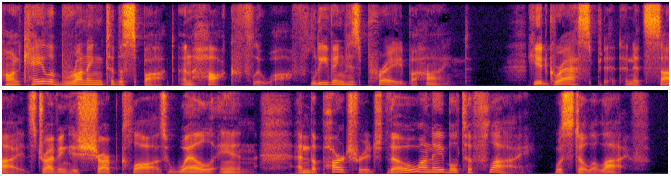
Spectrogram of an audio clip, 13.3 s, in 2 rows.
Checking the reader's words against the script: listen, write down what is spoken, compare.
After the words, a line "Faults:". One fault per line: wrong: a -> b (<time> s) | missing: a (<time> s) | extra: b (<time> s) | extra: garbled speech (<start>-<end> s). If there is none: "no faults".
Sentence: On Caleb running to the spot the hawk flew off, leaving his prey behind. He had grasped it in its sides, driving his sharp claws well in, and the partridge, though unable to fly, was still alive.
On Caleb running to the spot an hawk flew off, leaving his prey behind. He had grasped it in its sides, driving his sharp claws well in, and the partridge, though unable to fly, was still alive.
Faults:
wrong: the -> an (1.8 s)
